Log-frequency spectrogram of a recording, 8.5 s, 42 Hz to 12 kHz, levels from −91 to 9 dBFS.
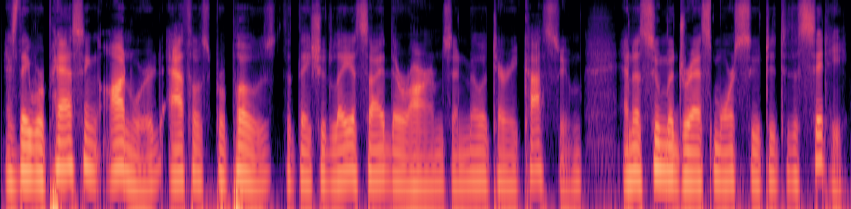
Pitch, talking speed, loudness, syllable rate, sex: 100 Hz, 185 wpm, -21 LUFS, 5.4 syllables/s, male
